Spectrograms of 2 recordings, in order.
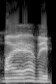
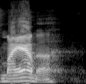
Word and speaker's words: Miami: M-I-A-M-I. How would you pronounce that? – Guess what? It's not Miami, baby. – Nope. I mean, it's close. It's Miami, but yeah.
